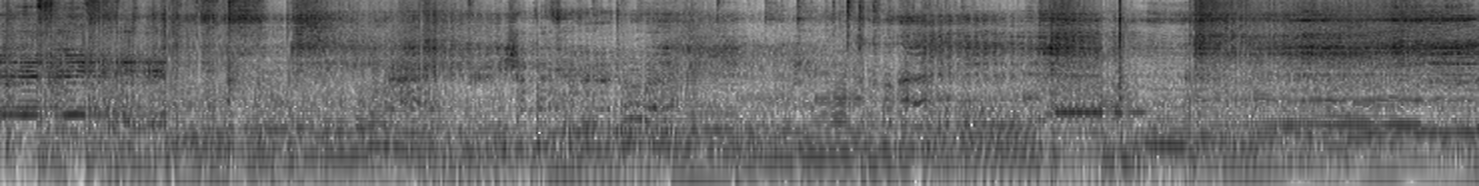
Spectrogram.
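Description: Live band playing amplified music: electric guitar, bass guitar and drum kit together at a steady, loud level.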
